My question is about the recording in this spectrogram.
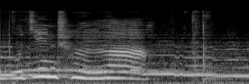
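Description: A little girl's high voice asking a short question in Mandarin, over soft background music with a sustained flute-like tone.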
